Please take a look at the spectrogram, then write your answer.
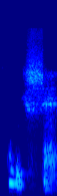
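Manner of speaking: mock whisper through gritted teeth. Retelling how a woman at the party reacted amid the applause: whisper through gritted teeth. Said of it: "through gritted teeth, she just kind of whispers under her breath".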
